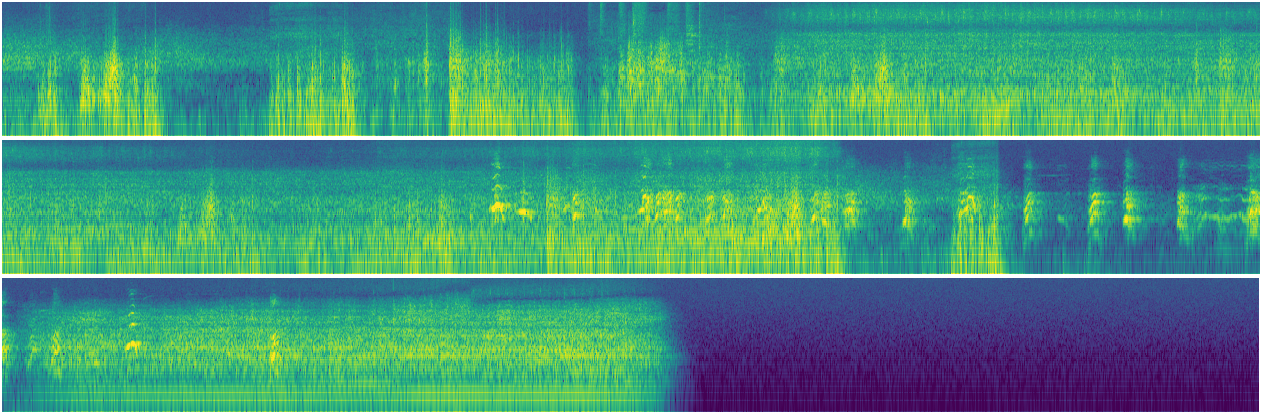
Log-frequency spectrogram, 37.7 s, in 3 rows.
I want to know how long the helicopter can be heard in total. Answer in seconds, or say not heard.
20 s.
